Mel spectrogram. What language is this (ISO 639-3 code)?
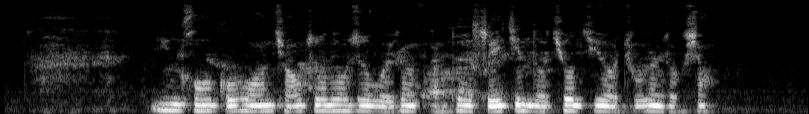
zho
